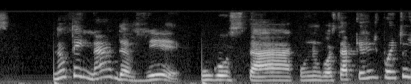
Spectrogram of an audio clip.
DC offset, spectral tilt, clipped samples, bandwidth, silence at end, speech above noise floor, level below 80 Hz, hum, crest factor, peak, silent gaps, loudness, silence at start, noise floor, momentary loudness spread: under 0.1%; -4 dB/octave; under 0.1%; 15.5 kHz; 0 s; 20 dB; -38 dBFS; 60 Hz at -45 dBFS; 16 dB; -2 dBFS; none; -18 LUFS; 0 s; -38 dBFS; 7 LU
